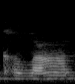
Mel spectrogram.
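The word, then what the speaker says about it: Kalam: A related modern version is the calam cosmological argument. Is that did I pronounce it right? You did.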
